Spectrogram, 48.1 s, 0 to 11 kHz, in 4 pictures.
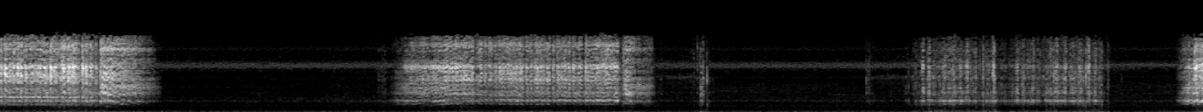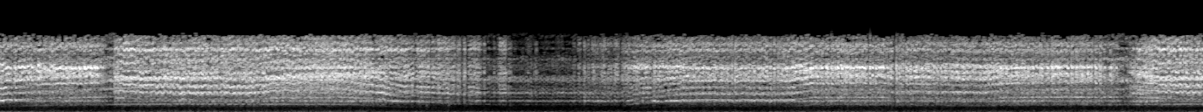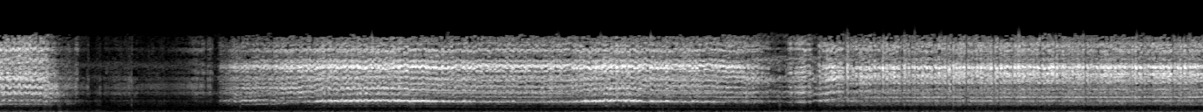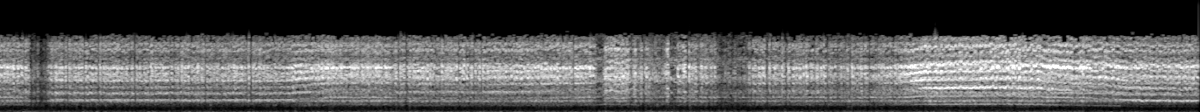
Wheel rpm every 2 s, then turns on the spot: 110, 10, 90, 20, 20, 40, 170, 190, 110, 140, 190, 190, 90, 100, 130, 130, 180, 200, 170, 180, 190, 190, 190, 170.
6-10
